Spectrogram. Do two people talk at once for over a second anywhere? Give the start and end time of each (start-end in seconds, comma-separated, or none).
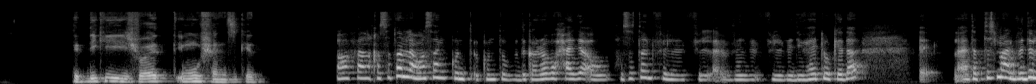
none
